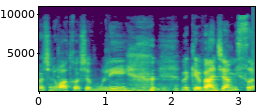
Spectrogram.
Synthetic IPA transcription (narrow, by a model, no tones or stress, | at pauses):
vanʃeaniʁoaot̪χajoʃe̞vmuli | vekevanʃeamisʁ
